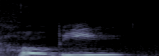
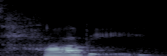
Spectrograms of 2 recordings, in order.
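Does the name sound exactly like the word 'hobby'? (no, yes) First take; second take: no; yes. First: It is said differently from the word hobby. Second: It is said exactly like the word hobby. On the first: The speaker calls it wrong. "I've heard people call it Hobie" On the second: The speaker calls it right. "I'm pretty sure it's Hobby. You know, like knitting is a hobby?"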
